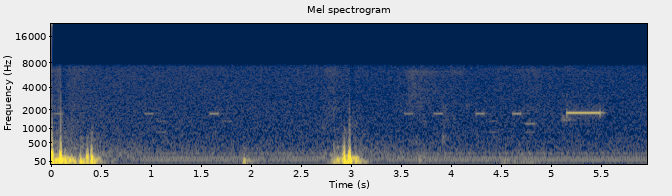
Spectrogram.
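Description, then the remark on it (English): A series of short, faint telephone keypad beeps spaced irregularly as someone redials Boris, the Mayor of London, after an engaged line, followed by one longer steady ringing tone at the end, with a few low muffled thumps from handling the phone earlier on. “Oh, here we go. Here we go. It's ringing now.”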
